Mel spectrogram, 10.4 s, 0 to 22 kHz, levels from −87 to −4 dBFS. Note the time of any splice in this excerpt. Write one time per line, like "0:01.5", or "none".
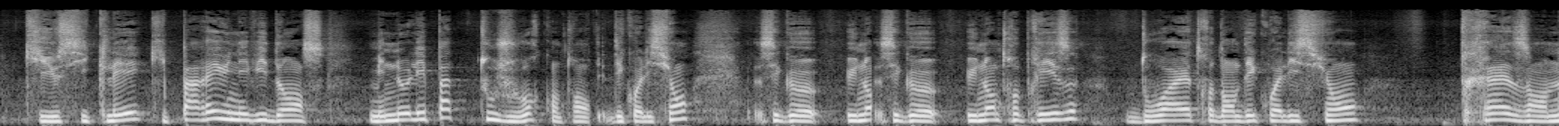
0:03.9
0:05.8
